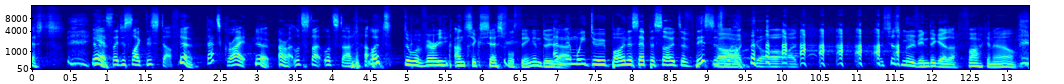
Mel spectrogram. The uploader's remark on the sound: The people of Adelaide turned up at the last minute to catch the first of our awesome live episodes. Things get weird with a young man in the front row.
